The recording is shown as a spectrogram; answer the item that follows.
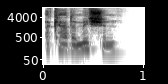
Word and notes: academician: British English

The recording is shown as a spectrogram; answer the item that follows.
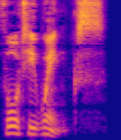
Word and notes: forty-winks: British English

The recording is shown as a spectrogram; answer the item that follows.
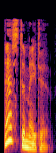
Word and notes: estimative: British English

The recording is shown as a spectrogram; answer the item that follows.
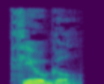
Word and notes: fugle: British English

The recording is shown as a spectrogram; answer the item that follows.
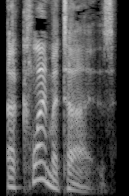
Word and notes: acclimatise: British English

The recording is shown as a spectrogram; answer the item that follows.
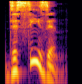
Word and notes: disseizin: British English

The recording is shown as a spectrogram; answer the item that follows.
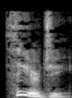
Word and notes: theurgy: British English

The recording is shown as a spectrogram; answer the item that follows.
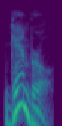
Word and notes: gambrel: British English

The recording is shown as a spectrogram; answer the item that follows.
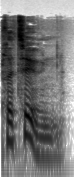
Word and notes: platoon: British English

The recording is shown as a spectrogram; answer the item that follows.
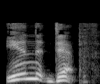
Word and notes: in-depth: British English

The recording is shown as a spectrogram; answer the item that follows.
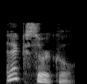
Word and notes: excircle: British English

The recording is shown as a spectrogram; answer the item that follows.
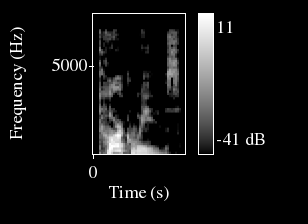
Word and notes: torques: British English

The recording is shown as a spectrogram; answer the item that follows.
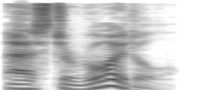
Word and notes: asteroidal: British English

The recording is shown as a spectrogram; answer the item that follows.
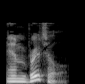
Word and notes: embrittle: British English

